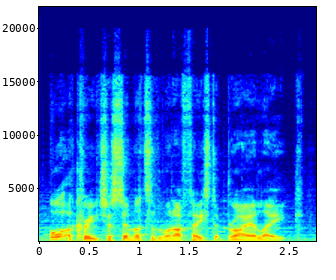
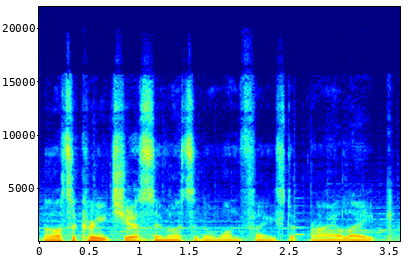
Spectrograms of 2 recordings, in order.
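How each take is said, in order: First: It is read in his normal voice. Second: It is read in a Mulder-like voice.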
